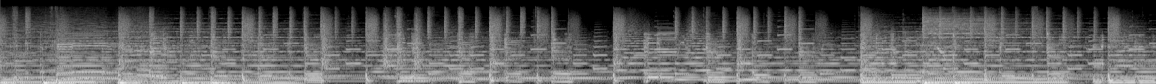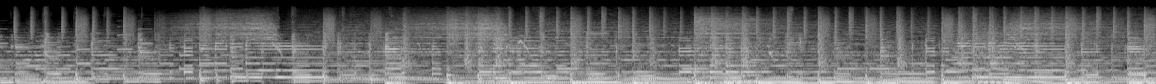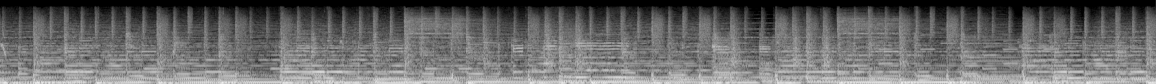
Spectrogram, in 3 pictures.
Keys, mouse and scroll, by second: 1.9 click, 2.4 click, 2.6 click, 3.2 drag, 3.4 click, 4.2 click, 4.4-6.2 middle drag, 6.5 scroll down 1, 6.8 middle click, 8.1 r, 8.9 middle click, 9.6-10.1 scroll down 1, 11.8-13.2 middle drag, 13.2 click, 14.8 ctrl+a, 15.6-17.5 middle drag, 17.5 click, 18.0 click, 18.2-24.7 middle drag, 23.4-23.8 scroll down 2, 23.8 alt+h, 24.7 click, 25.4-31.4 middle drag, 26.8 z, 31.4 click, 31.7-34.6 middle drag, 33.7-34.3 scroll up 2, 34.3 Tab.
